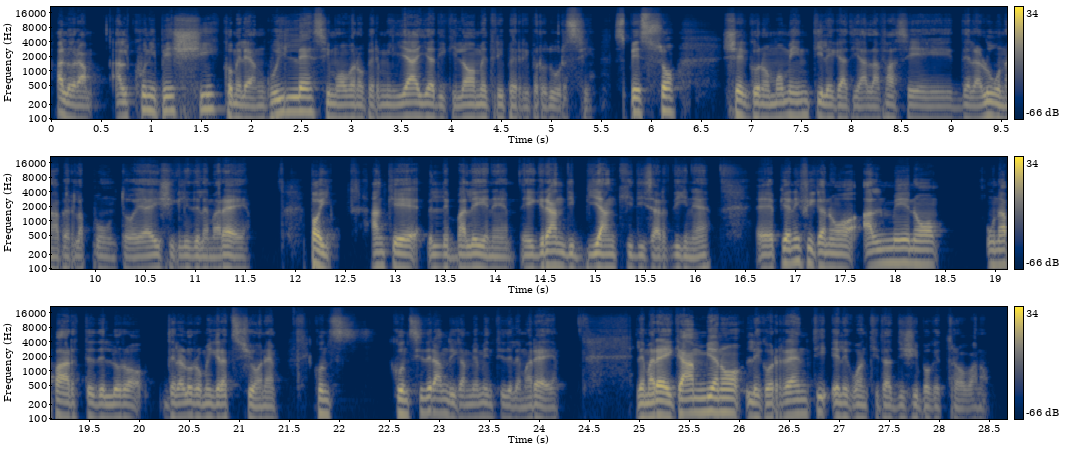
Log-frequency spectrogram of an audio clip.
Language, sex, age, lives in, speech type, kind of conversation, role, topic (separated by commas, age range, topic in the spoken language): Italian, male, 25-29, Italy, read, expert-assistant, expert, Perché la Luna mostra sempre la stessa faccia alla Terra?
